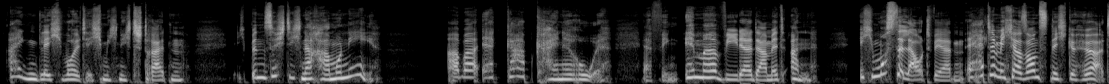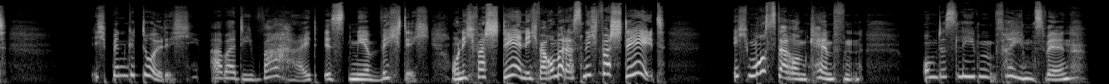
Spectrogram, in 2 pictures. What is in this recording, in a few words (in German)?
Schauspiel Energisch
